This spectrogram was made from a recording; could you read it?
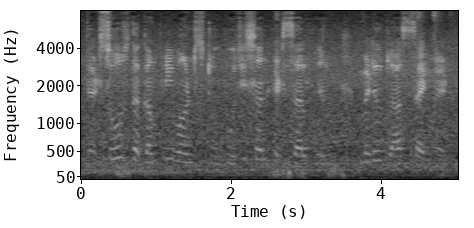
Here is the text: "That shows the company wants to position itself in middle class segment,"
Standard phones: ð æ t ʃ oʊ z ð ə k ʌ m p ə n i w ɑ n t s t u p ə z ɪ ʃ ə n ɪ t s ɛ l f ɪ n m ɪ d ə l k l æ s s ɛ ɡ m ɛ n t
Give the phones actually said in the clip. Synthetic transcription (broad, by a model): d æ t s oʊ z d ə k ʌ m p ə n i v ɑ n t s t u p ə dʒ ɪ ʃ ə n ɪ t s ɛ l f ɪ n m ɪ d ə l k l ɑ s s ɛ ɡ m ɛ n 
